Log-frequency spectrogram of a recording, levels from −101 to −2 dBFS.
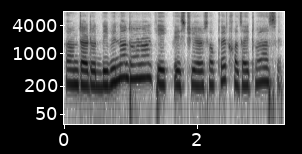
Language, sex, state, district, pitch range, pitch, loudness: Assamese, female, Assam, Sonitpur, 215-255 Hz, 225 Hz, -15 LUFS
